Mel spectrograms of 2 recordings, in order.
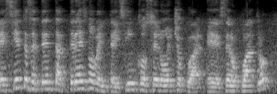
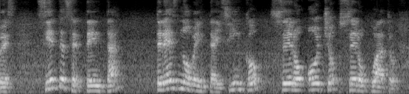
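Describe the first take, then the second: First: The number is read at a quick pace. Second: The number is read at a slower pace. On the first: "por si lo dije muy rápido" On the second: "Se los voy a repetir más lento"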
